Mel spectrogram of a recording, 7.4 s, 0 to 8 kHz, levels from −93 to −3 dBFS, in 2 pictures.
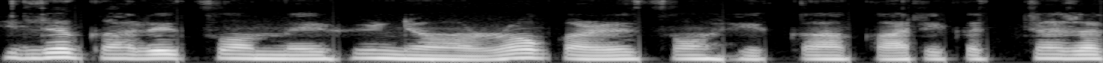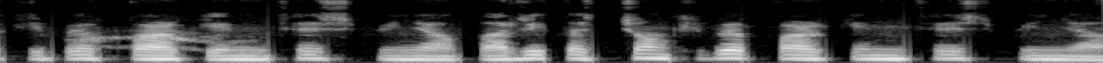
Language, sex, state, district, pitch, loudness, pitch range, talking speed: Rengma, female, Nagaland, Kohima, 135 Hz, -20 LUFS, 125-150 Hz, 195 wpm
